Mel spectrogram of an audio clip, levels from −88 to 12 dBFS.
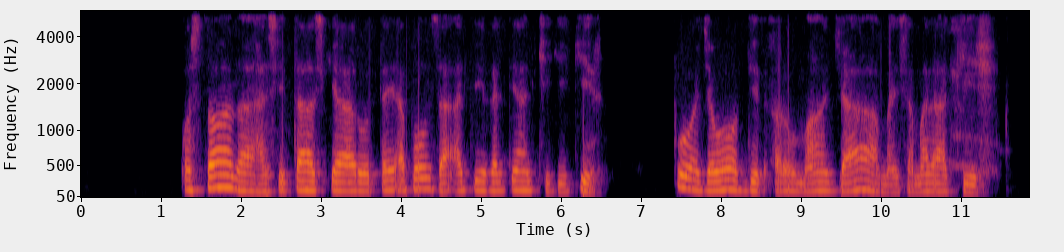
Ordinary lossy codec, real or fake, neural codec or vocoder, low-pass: Opus, 16 kbps; real; none; 5.4 kHz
